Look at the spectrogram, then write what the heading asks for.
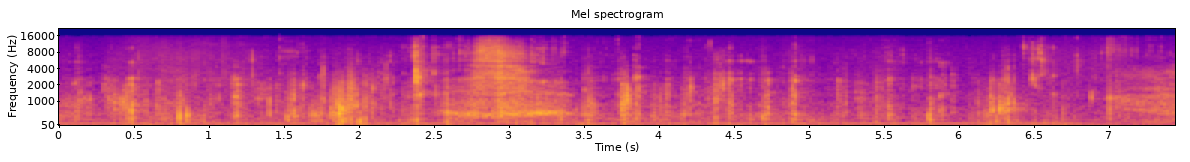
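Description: Close-miked chewing of a chicken momo dumpling, with many small clicking mouth sounds and a short breathy hiss about three seconds in.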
